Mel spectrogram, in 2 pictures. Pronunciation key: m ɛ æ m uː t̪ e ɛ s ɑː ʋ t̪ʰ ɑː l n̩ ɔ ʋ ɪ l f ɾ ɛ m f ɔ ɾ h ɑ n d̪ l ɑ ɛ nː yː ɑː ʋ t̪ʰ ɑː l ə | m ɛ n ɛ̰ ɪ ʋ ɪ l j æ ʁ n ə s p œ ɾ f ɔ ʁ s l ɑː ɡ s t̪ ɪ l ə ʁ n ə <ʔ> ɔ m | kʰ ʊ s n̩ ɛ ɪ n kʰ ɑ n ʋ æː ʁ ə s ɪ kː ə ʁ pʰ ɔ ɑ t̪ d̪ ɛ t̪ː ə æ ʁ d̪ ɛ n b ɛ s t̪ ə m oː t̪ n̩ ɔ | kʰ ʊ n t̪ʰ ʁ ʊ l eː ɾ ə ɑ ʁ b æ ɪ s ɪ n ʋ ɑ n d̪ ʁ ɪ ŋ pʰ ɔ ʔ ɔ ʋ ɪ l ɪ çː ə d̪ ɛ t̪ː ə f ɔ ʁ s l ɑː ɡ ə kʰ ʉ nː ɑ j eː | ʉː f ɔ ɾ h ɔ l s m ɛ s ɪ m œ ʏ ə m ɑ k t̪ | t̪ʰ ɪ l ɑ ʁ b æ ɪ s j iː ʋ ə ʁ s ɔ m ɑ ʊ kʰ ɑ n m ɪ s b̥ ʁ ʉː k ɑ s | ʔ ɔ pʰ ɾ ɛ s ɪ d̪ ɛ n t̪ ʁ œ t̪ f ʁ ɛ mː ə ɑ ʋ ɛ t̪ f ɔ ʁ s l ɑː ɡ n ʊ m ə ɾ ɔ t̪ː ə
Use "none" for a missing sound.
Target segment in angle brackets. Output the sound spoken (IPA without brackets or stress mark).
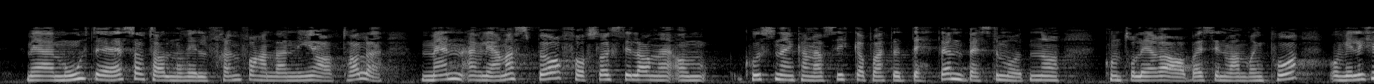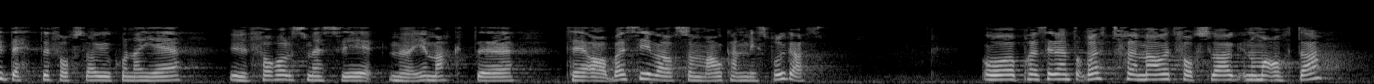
ʔ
